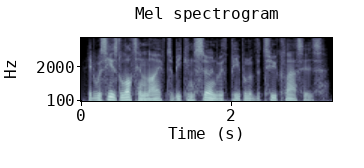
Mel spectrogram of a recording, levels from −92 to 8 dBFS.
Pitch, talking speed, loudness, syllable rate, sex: 95 Hz, 270 wpm, -18 LUFS, 6.2 syllables/s, male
